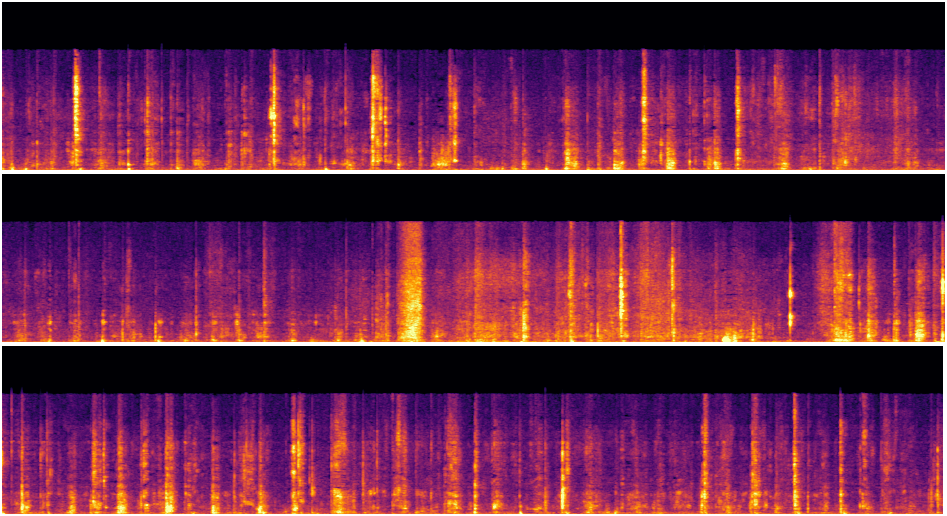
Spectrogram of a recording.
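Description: Close-miked mouth sounds of a person eating fatty braised pork: an irregular run of chewing, lip-smacking and sticky clicks throughout, loudest about halfway.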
